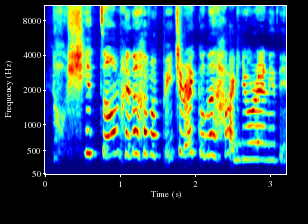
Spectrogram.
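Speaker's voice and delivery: high, loud, frantic plea; frantic fan. Retold or imitated. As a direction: beg him in a high panicked squeal. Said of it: "And I was like".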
